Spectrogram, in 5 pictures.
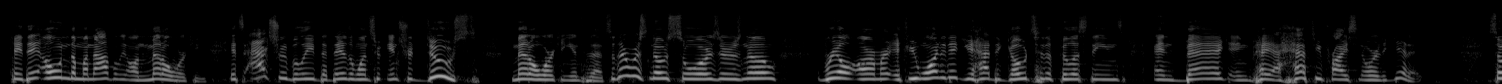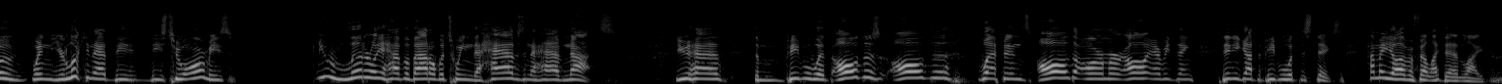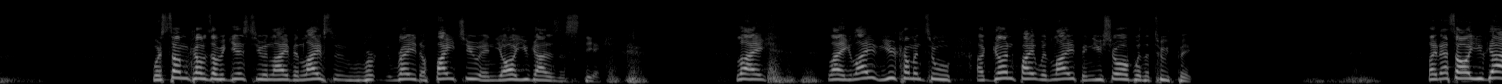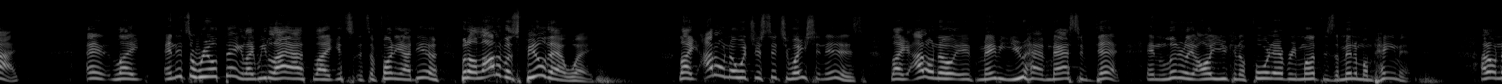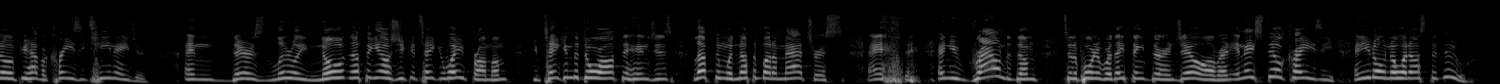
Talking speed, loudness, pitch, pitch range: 210 wpm, -35 LUFS, 250 Hz, 225-280 Hz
